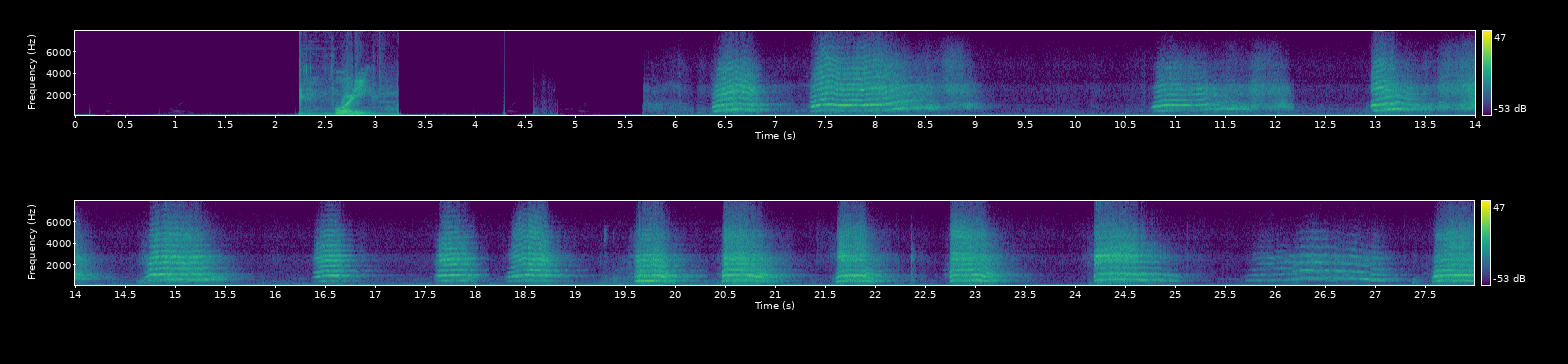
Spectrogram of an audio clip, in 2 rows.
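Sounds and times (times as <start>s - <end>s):
clicks: 2.2s - 3.3s
speech: 2.6s - 3.2s
elephant trumpeting: 5.7s - 9.2s, 10.7s - 27.9s.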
